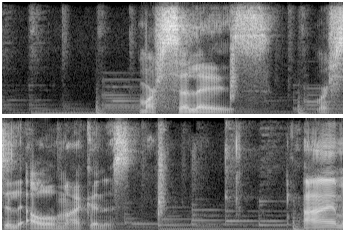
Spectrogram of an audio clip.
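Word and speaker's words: Marseillaise: Oh, someone gave me the correct pronunciation of her name. Marcelise.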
